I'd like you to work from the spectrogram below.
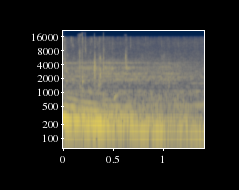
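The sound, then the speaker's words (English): Soft sloshing and squishing of water as a body shifts through a warm hot spring, with faint drips over a steady low hum, continuous and fairly loud for its brief length. “Dip lower in and let it envelop you. How did you come to find this hot spring?”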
